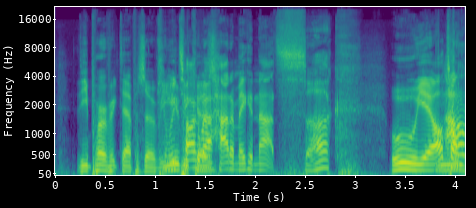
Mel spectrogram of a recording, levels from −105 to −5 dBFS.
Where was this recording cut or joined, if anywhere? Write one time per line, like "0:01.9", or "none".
none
